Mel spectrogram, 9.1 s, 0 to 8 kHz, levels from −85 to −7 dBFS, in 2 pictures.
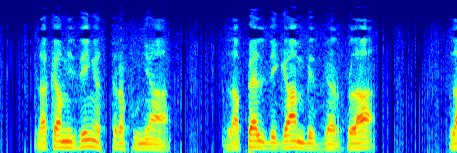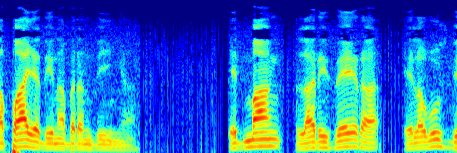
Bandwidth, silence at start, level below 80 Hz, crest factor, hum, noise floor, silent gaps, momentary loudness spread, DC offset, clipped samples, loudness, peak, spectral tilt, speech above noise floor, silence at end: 7.2 kHz; 0.35 s; -44 dBFS; 20 dB; none; -58 dBFS; none; 13 LU; under 0.1%; under 0.1%; -26 LUFS; -6 dBFS; -8 dB/octave; 33 dB; 0 s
